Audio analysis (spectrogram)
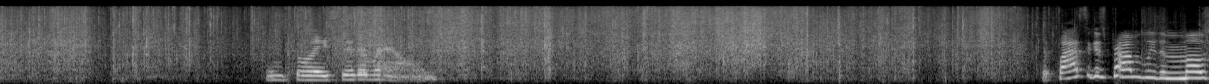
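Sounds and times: cellophane crinkling: 0.0 - 12.0.

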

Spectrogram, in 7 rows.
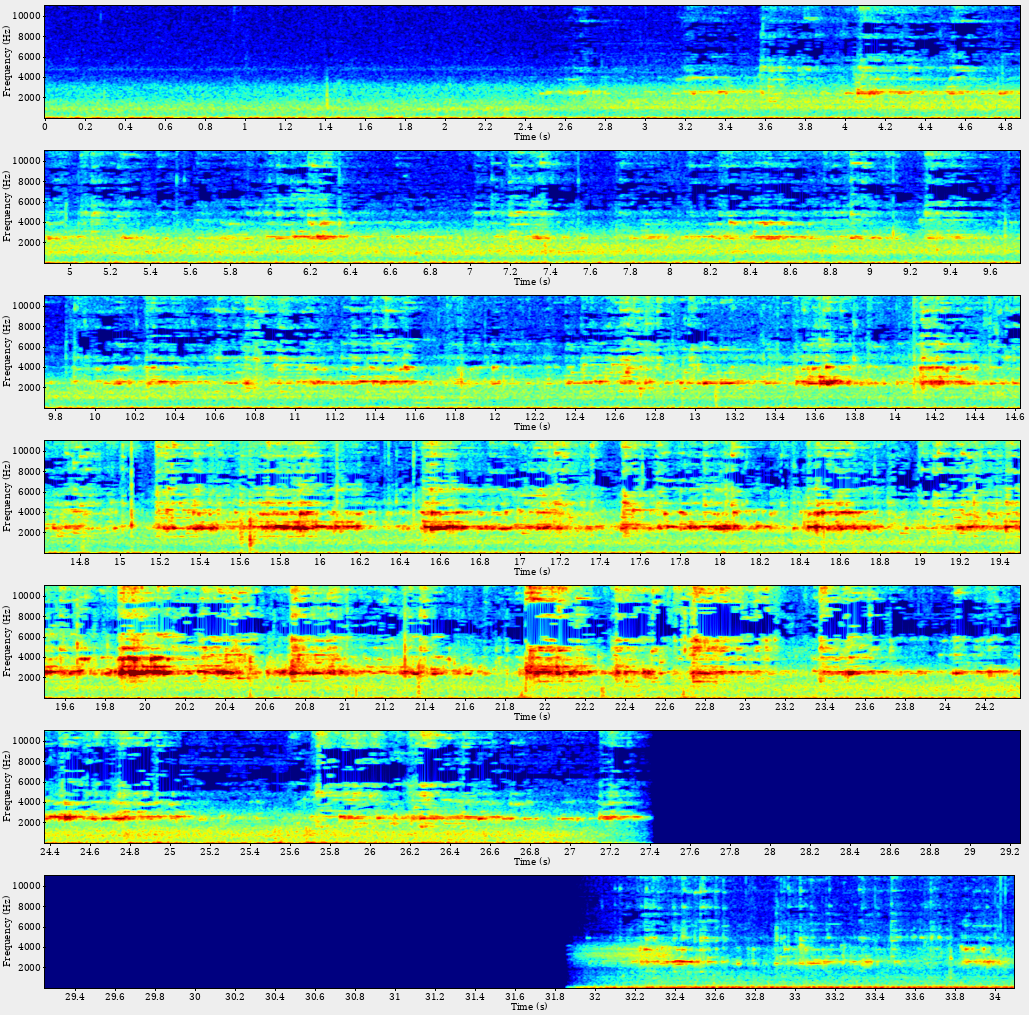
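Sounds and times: small bells jingling: 2.4 - 27.4, 31.9 - 34.0.

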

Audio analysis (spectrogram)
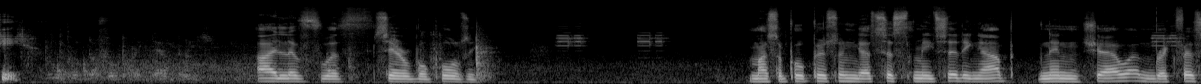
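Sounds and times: high electronic beeps: 5.6 - 6.7.

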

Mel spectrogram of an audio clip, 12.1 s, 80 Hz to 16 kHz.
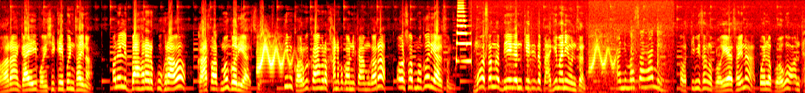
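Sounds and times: man speaking animatedly: 0.0 - 8.9
springy comic sound effect: 6.8 - 7.2, 8.8 - 9.3.

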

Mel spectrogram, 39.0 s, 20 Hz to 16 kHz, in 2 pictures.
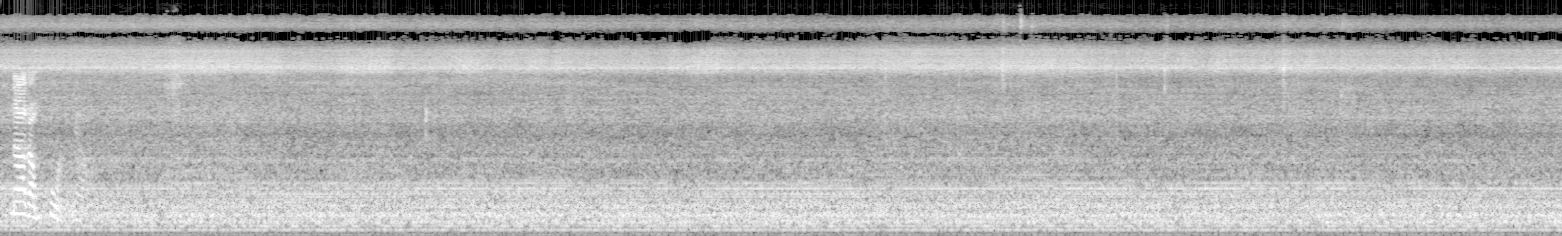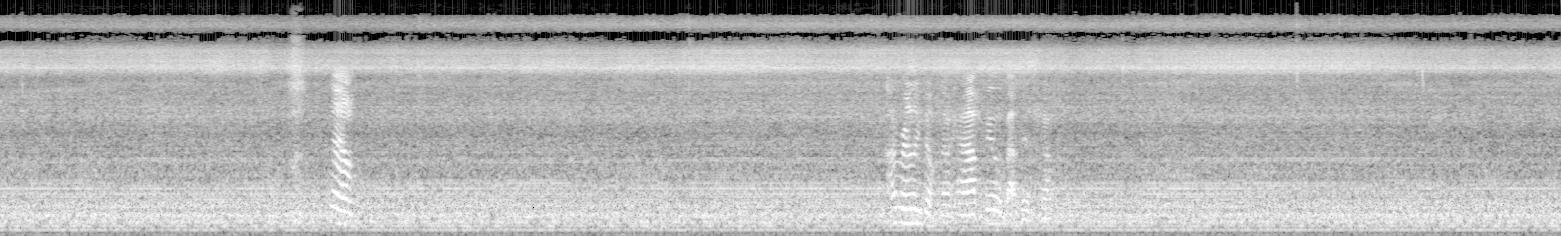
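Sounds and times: air conditioning fan noise: 0.0 - 39.0.

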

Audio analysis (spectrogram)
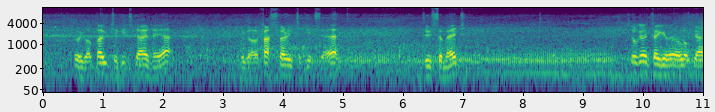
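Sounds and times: outdoor street noise: 0.0 - 11.0
steady mechanical hum: 0.0 - 11.0.

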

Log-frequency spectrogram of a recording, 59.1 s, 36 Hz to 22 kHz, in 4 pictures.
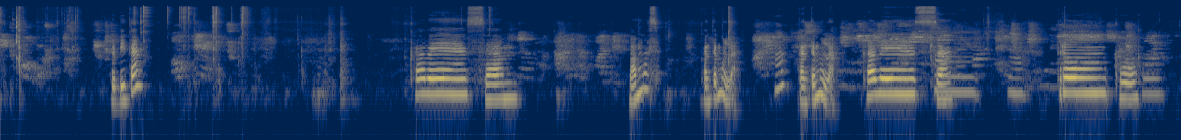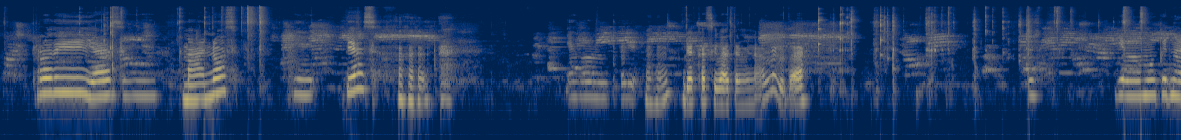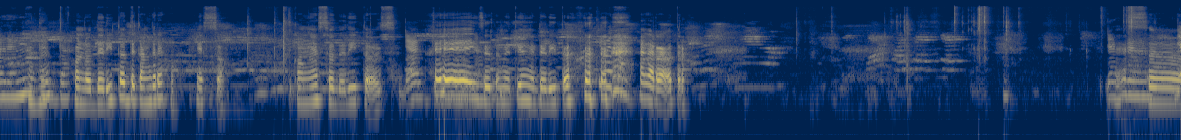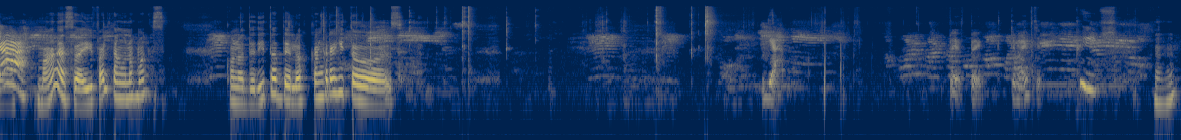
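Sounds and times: child's voice: 9.4 - 15.2, 16.1 - 16.8, 18.2 - 20.1, 21.4 - 23.5, 24.2 - 42.3, 43.1 - 45.8, 48.5 - 50.2, 53.4 - 58.7
singing with music: 21.4 - 47.5, 51.3 - 58.9
rubber bands clicking and snapping: 52.5 - 53.3.

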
